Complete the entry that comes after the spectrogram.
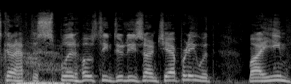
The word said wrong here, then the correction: Mayim: Bialik. Did I say that right? – I believe Mayim. – Yeah, Mayim Bialik.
